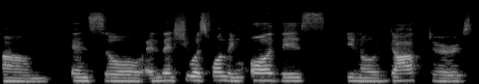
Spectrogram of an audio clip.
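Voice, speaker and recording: Husky Kenyan woman, fairly even pitch. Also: no room sound, low-quality recording. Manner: informal, halting, frequent "you know". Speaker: interview guest, holistic health coach. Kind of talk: conversational interview storytelling.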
